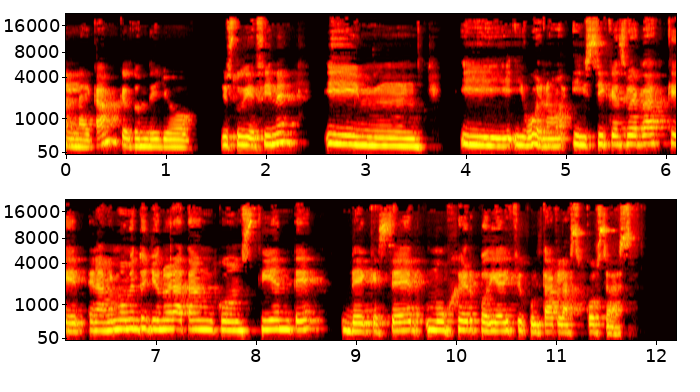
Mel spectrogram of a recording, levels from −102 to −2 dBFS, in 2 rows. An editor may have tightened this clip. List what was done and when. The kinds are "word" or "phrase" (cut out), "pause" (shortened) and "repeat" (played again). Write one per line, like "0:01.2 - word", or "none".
0:08.8 - pause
